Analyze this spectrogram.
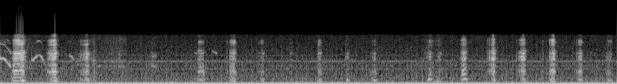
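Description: A man laughing in short breathy bursts, a quick run of them in the second half, over a steady low hum inside a car.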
